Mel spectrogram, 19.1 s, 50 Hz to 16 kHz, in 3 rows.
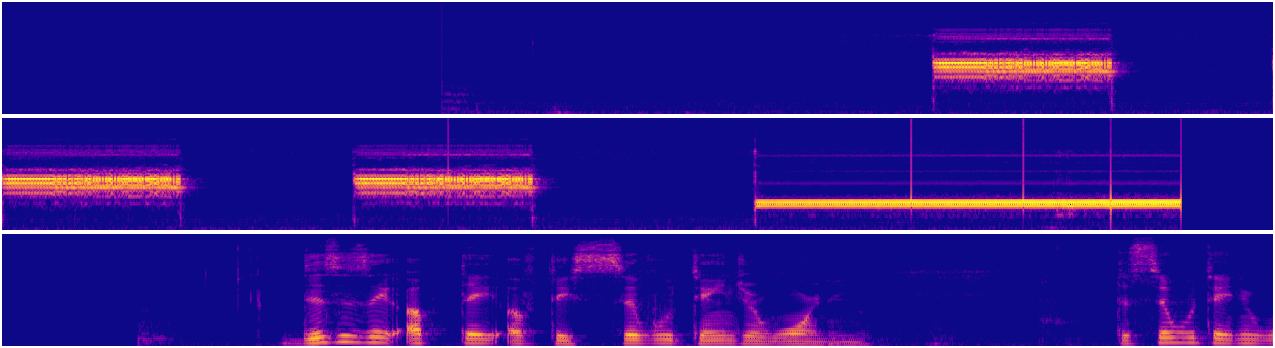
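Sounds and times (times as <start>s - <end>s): two-tone attention signal: 10.1s - 12.3s.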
